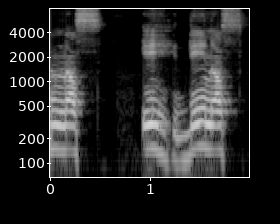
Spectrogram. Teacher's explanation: الف اور لام دونوں کو نہ پڑھیں گے بلکہ بعد والے حرف سے ملا کر پڑھیں گے جیسے نون صاد زبر نص اہدنص، صاد کے نیچے زیر کی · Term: حروف شمسی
